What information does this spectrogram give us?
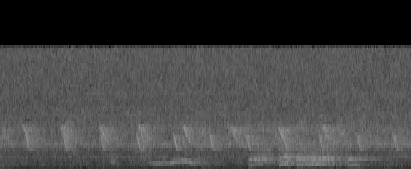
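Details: Asian barred owlet: a short rising whistle, then a louder bubbling, wavering harmonic phrase in the second half, over a regular background of high chirping notes about four per second.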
